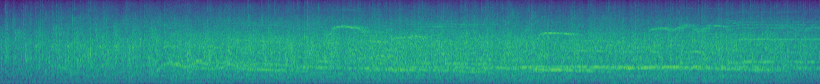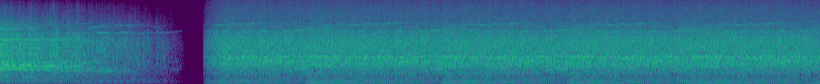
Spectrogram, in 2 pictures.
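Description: Studio audience applauding and cheering at the end of a song, the applause fading out about twelve seconds in. Then a steady, quieter stretch of background music with a low pulse repeating every second and a half or so.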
